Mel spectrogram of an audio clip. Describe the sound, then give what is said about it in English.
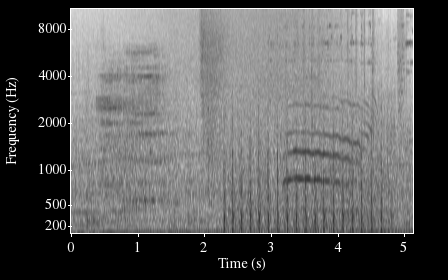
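A .50 caliber heavy machine gun fires a sustained burst of loud, evenly spaced shots, roughly a dozen booming rounds in quick rhythm after a brief noisy lead-in, with no voices present. “Several bullets from the 50 cal pierced the little one through the chest, knocking it back to the ground where the chemicals continued to pour over.”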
